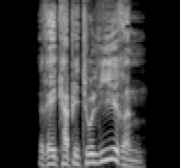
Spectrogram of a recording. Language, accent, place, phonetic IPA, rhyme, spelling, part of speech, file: German, Germany, Berlin, [ʁekapituˈliːʁən], -iːʁən, rekapitulieren, verb, De-rekapitulieren.ogg
- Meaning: to recapitulate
